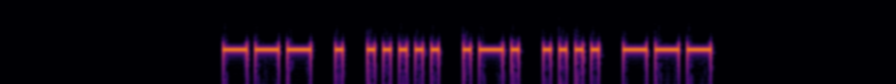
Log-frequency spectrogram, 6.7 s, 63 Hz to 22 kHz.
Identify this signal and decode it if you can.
Morse code, heard as a keyed tone, about 21 wpm, 700 Hz. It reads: OE5RHO
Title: DXCC-100 Call Signs - 6 Characters - Repeated 3x - 20wpm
